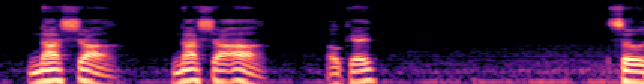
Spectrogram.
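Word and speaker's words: נשא: But let's go into the word Nashaah, all right? And that's really how you pronounce it in the Hebrew.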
